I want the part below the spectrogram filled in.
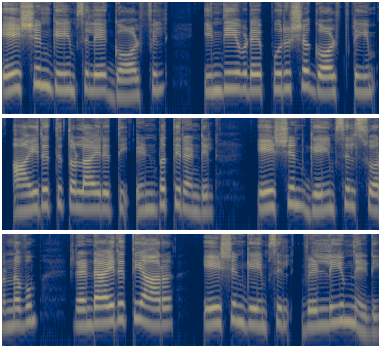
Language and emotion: Malayalam, neutral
